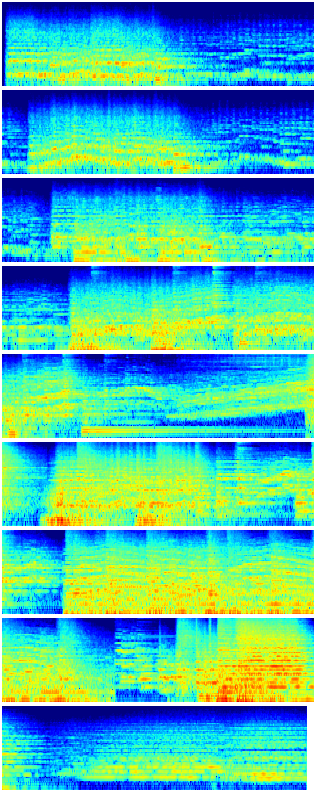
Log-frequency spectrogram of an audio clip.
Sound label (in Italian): corde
